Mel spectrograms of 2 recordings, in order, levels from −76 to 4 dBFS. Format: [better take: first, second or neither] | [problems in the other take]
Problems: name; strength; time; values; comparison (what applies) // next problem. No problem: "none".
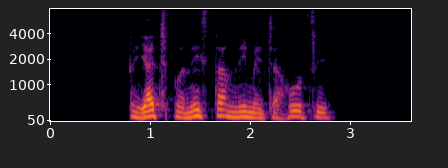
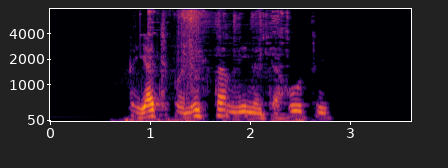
first | noise reduction (classical method Wiener filter)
